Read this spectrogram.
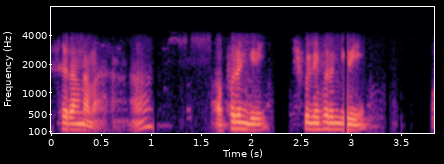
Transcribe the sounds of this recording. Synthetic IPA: sɯɾaŋnama̰ | ɔpʰɯɾɯŋɡiɾi | skulnipʰɯɾɯŋɡiɾi

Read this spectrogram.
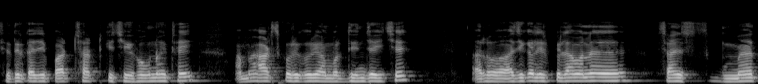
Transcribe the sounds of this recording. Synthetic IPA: set̪iɾkad͡ʒipaʈsʰaʈkit͡ʃʰiɦownajt̪ʰəj | ə̰meaʈskɔɾikɔɾiəməɾd̪ind͡ʒajt͡ʃʰɛ | a̰ɾad͡ʒikaliɾpilamane | sajnsme

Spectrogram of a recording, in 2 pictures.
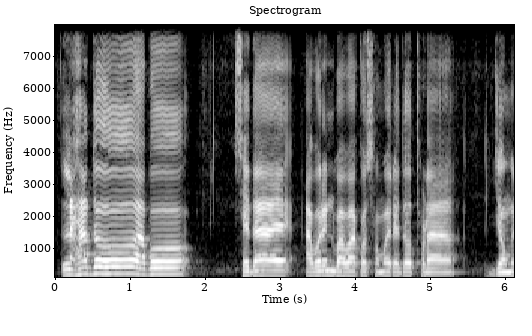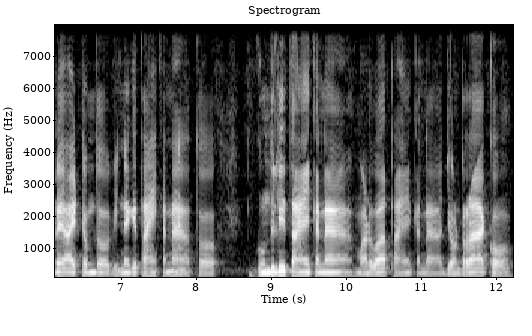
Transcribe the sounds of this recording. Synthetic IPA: laɦad̪ɔabɔ | sɛd̪ajabɔɾɛnbʱabakɔsɔmɔjɔɾɛd̪ɔt̪ʰɔɽa | d͡ʒɔmɾɛajʈɔmd̪ɔbʱinəɡɛt̪aɦɛ̃kanat̪ɔ | ɡund̪lit̪aɦɛ̃kanamaɽwat̪aɦɛ̃kanad͡ʒɔɳɖɾakɔ

